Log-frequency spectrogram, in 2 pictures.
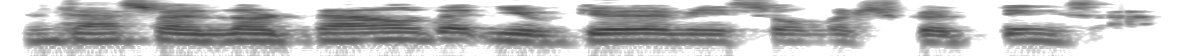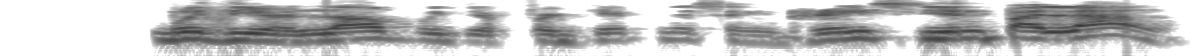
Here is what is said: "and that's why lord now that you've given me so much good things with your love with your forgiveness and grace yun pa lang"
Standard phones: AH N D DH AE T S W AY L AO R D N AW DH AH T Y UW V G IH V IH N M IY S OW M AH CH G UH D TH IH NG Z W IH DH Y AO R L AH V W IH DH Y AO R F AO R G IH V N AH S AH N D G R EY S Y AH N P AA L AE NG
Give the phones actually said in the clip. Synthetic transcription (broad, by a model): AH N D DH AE T S W AY L AO R D N AW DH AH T Y UW V G IH V IH N M IY S OW M AH CH G UH D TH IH NG S W IH DH Y AO R L AH V W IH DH Y AO R F AO R G IH V N AH S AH N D G R EY S Y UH N P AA L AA NG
